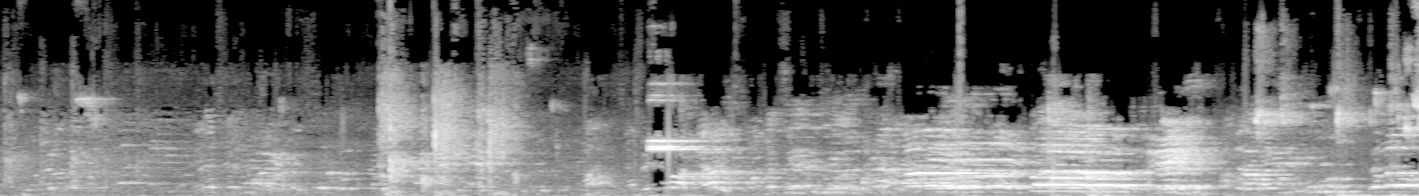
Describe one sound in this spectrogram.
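Players shout and call out to each other in a large echoing gym.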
